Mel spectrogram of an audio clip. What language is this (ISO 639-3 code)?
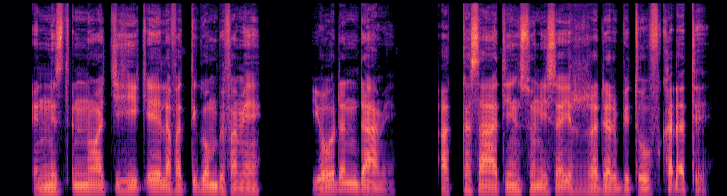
orm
